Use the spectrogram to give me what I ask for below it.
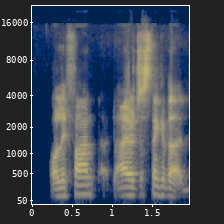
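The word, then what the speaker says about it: Oliphant: The other thing I wanted to bring up about uh Timothy Oil, how do you pronounce his last name? Olifant. Olifant.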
